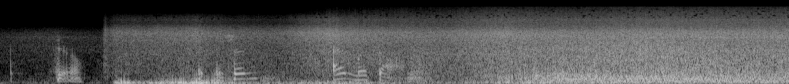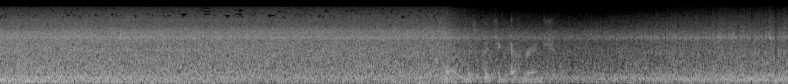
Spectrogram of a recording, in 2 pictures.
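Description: A rocket engine ignites and roars loudly with a deep, steady rumble.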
